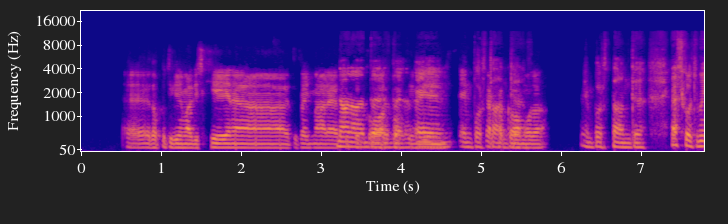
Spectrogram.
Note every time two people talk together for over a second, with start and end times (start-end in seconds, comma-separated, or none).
3.2-5.6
